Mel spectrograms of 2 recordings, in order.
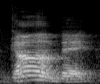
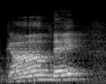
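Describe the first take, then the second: First: The pitch goes down on the word. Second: The pitch does not go down on the word. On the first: It means empty your glass. The speaker calls it right. "that, that goes down" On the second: It is a vulgar phrase about the glass. The speaker calls it wrong. "that means fuck your glass"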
